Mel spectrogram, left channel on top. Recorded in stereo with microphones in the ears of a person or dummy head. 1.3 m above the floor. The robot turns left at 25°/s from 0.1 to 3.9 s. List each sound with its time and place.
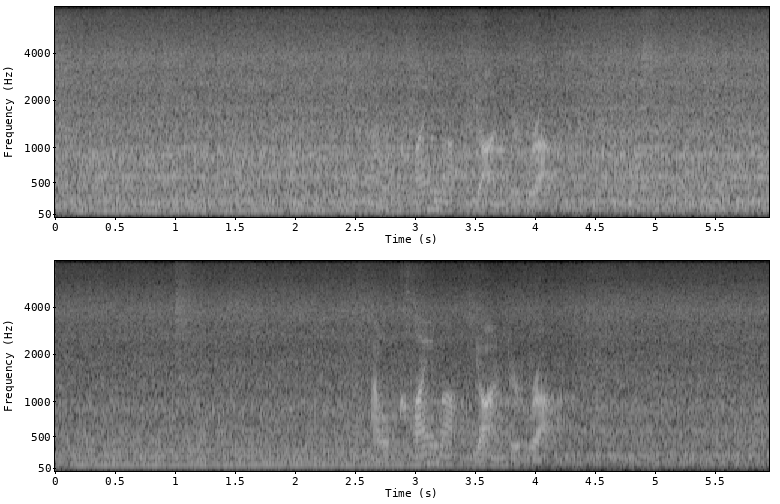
2.6 s a man speaking: 150° right, 1.1 m; by 4.2 s straight behind, 1.1 m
